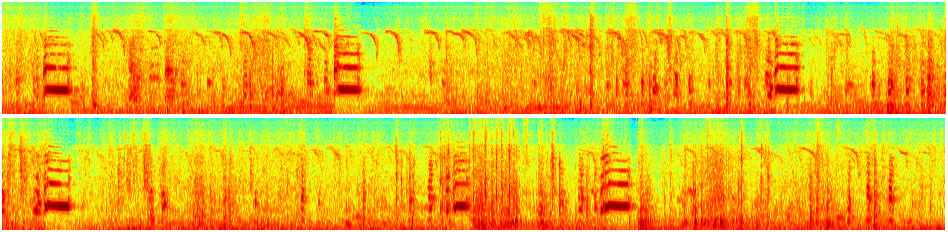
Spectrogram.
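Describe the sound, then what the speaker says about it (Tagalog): Chickens in a freshly opened coop cluck loudly and continuously close by, with repeated sharp calls and crowing cutting through the busy flock noise. "binuksan na po yung manukan"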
